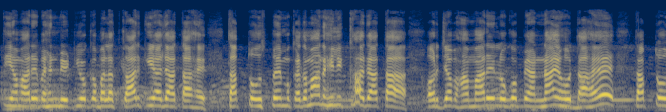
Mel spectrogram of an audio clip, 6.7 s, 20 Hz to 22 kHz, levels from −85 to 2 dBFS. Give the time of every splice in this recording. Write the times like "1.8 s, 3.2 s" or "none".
none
